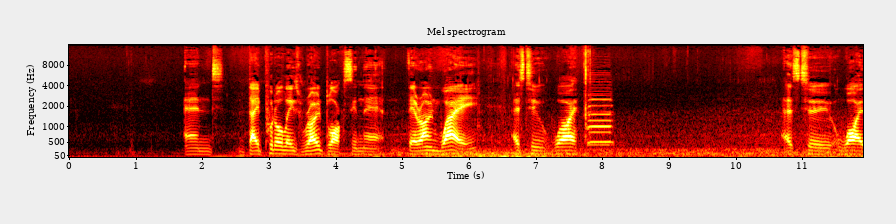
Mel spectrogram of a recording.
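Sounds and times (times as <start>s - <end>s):
road noise: 0.0s - 11.9s
running engine rumbling: 0.0s - 11.9s
speech: 1.7s - 8.0s, 10.7s - 11.9s
car horn honking: 7.7s - 8.3s.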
